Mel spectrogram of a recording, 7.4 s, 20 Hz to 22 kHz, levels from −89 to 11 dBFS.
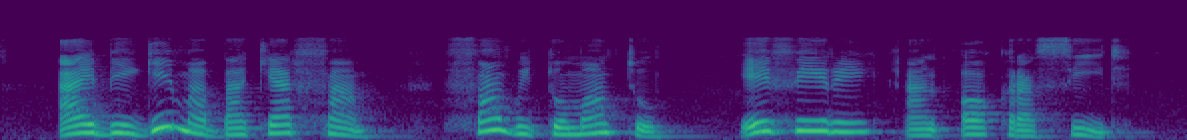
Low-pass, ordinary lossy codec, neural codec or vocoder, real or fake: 7.2 kHz; MP3, 96 kbps; none; real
